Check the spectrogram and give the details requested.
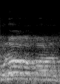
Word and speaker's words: உலோகபாலன்: நாம லோகபாலன் தான் சொல்லுவோம். இங்க என்ன சார் நீங்க உலோகபாலன் சொன்னீங்கன்னா தமிழ்ல சில எழுத்துக்கள் முதல்ல வரக்கூடாது. ஆமா, அதனால அதுக்கு இணையான உச்சரிப்பு வரக்கூடிய சொல்ல முதல்ல போட்டு லோகபாலனுக்கு உலோகபாலன் இருக்கும்.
